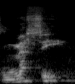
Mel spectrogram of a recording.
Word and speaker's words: Messi: I'd like to say my last name is Messi pronounced the same way as Lionel Messi just had to let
